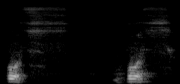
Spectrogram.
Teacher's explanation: when you pronounce both your tongue is touching the back of your upper teeth. uh that's why we call it dental sound.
